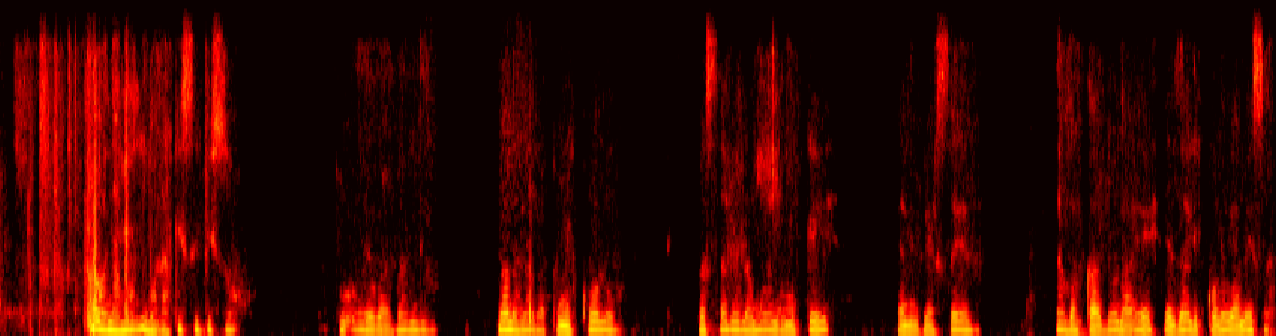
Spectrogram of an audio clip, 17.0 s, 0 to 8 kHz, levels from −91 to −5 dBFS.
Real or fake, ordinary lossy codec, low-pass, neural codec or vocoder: fake; Opus, 16 kbps; 7.2 kHz; vocoder, 22.05 kHz, 80 mel bands, WaveNeXt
